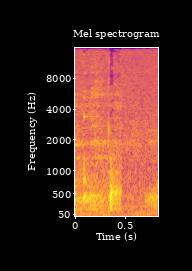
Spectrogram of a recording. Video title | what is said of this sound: 广东这家大排档只在凌晨11点开业，新鲜猪杂上场1分钟就被瞬间抢光，竟是靠老板30s的超绝厨技！ | With a click, the shell cracked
